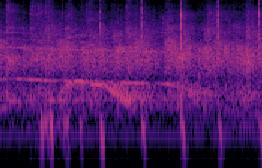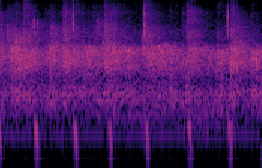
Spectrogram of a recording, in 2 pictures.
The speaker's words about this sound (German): Geben wir doch einen Applaus unserem lebendigen Sonnensystem.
